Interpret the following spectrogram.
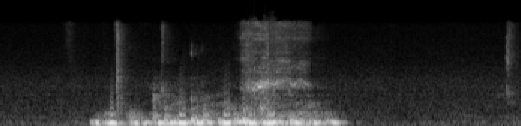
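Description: Stifled laughter and breath blown right onto the microphone: one loud, muffled, choppy burst about two seconds long, starting under a second in.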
